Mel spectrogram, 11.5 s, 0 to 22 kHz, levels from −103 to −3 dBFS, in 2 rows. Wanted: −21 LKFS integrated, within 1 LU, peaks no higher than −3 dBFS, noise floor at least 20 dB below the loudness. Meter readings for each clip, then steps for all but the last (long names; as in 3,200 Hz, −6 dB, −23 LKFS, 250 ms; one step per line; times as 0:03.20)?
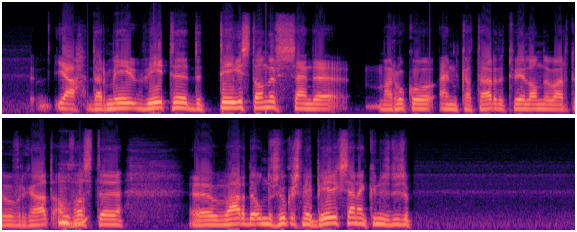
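share of clipped samples 0.8%; peaks flattened at −20.0 dBFS; number of dropouts 4; longest dropout 3.2 ms; integrated loudness −30.0 LKFS; sample peak −20.0 dBFS; target loudness −21.0 LKFS
→ clipped peaks rebuilt −20 dBFS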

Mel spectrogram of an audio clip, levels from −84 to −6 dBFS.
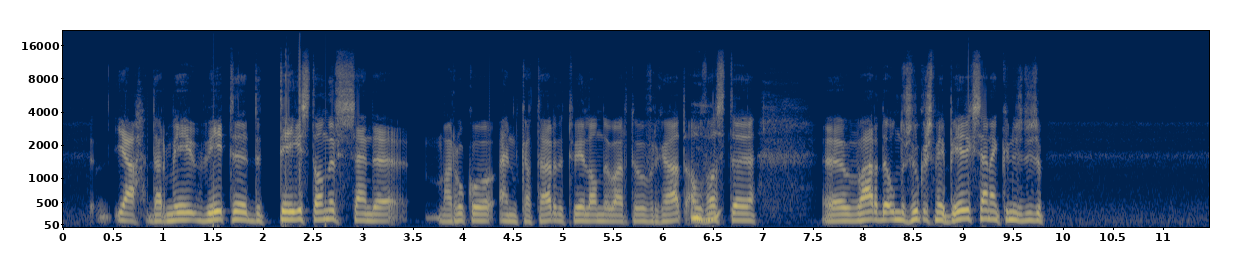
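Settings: share of clipped samples 0.0%; number of dropouts 4; longest dropout 3.2 ms
→ repair the gap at 0:00.85/0:01.51/0:02.63/0:04.27, 3.2 ms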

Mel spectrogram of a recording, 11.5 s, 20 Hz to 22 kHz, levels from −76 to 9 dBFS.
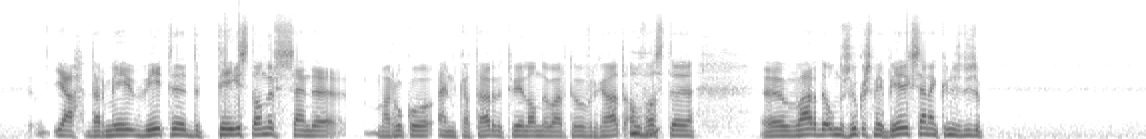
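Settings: number of dropouts 0; integrated loudness −30.0 LKFS; sample peak −11.0 dBFS; target loudness −21.0 LKFS
→ level +9 dB
brickwall limiter −3 dBFS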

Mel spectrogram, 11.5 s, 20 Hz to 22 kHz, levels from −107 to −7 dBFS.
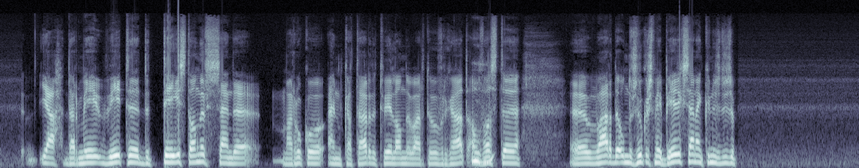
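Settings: integrated loudness −21.0 LKFS; sample peak −3.0 dBFS; background noise floor −57 dBFS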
